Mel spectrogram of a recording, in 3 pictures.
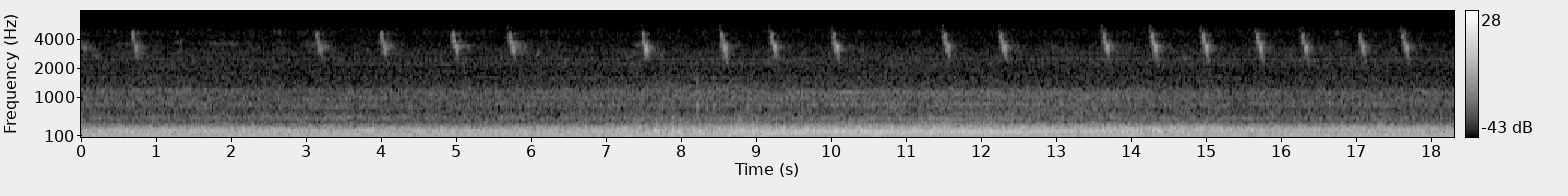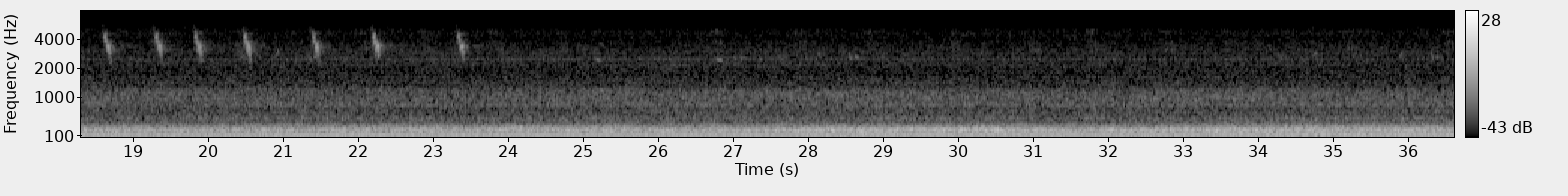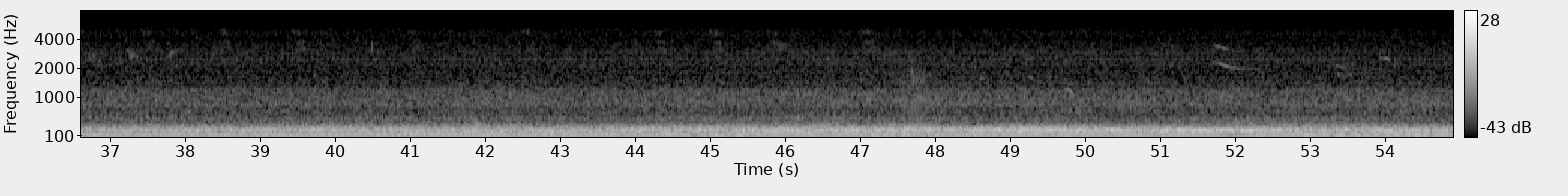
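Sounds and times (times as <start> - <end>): bird chirping: 0.0 - 0.9, 3.0 - 3.4, 4.0 - 4.2, 4.9 - 6.1, 7.3 - 7.8, 8.4 - 9.4, 10.0 - 10.3, 11.4 - 13.0, 13.6 - 17.9, 18.6 - 21.6, 22.2 - 22.5, 23.3 - 23.6, 51.6 - 52.2
low hum and rumble: 0.0 - 54.9.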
